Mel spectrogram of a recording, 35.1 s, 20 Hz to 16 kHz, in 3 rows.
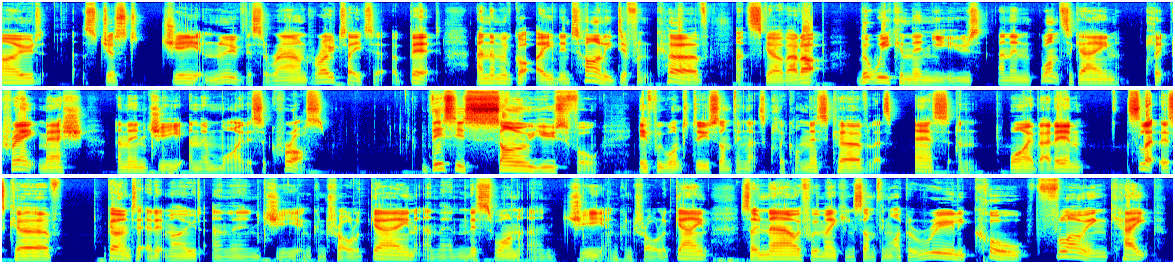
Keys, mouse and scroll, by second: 1.1 scroll up 1, 1.7 g, 3.2 r, 5.0 g, 5.6 scroll down 1, 5.7 shift+middle click, 5.9 middle click, 7.2 s, 8.3 middle click, 12.7-13.1 scroll down 1, 13.1 g, 13.3 y, 15.4 scroll down 1, 15.7 shift+middle click, 16.0 middle click, 17.8 shift+middle click, 20.4 scroll up 1, 20.8 s, 21.2 z, 21.6 x, 21.7 y, 24.3 Tab, 26.9 ctrl+click, 28.0 alt+q, 29.1 g, 30.0 ctrl+click, 30.3-30.7 scroll down 1, 30.7 middle click, 34.6-34.9 scroll up 1, 34.9 middle click.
